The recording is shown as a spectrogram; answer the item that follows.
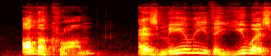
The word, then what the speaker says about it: omicron: The overriding default rule in Anglo-Latin is that unstressed syllables are reduced, which means you would expect pronunciation C or F rather than A or E. You would expect Omicron rather than Omicron.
